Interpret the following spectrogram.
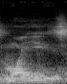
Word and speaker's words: Moïse: It's actually spelled M-O-I-S-E. It's Moïse in French. Moïse.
